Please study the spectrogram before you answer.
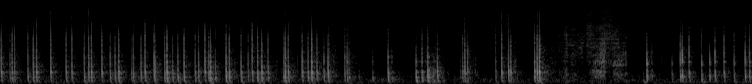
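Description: A thin, flat sheet of grey chipboard about letter size, held upright in both hands, is tapped and scratched with long polished fingernails. Rapid, dry, crisp taps come in quick clusters with almost no ring. Near the end they give way to a brief, breathy scratching sweep before the tapping resumes.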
